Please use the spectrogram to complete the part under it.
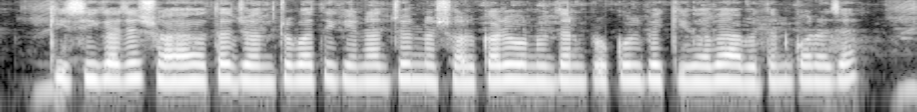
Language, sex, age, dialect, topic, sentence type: Bengali, female, 18-24, Rajbangshi, agriculture, question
